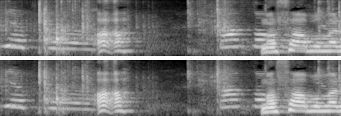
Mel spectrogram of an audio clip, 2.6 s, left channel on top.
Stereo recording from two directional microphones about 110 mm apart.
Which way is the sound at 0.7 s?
90° right.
